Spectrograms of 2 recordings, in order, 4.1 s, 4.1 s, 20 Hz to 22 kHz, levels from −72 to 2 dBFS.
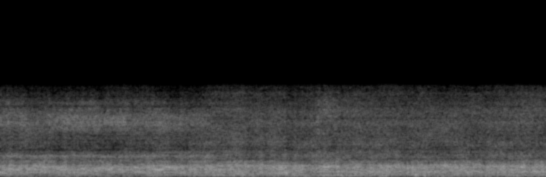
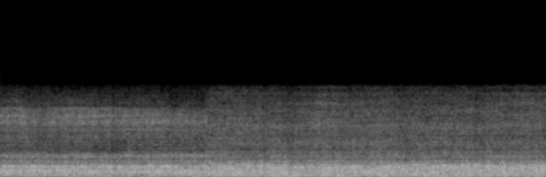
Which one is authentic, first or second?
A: second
